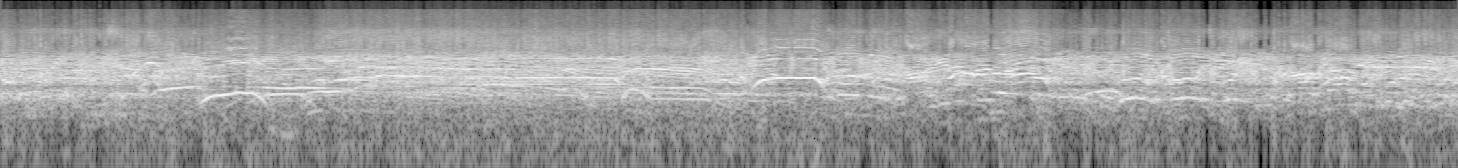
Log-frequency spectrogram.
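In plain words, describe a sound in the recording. A large crowd cheers and shouts loudly throughout.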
